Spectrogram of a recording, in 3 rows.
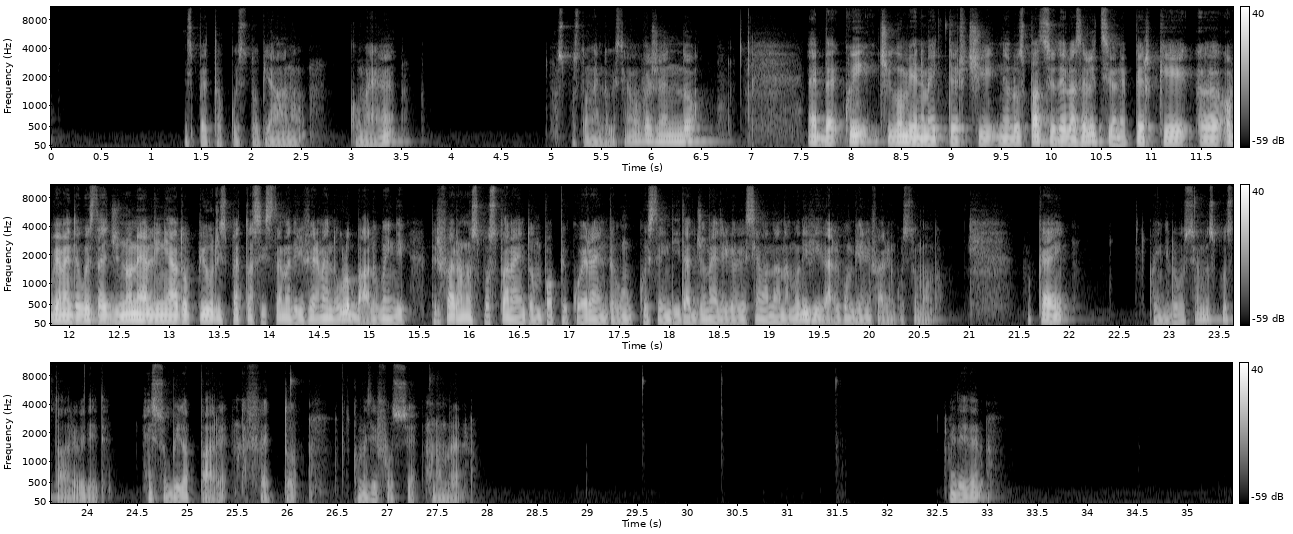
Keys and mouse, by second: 8.8 click, 23.2 click, 27.3 click, 28.8 click, 30.3 click.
